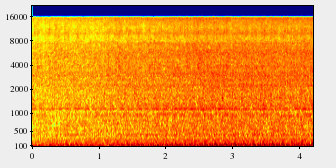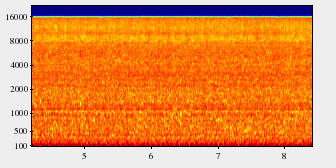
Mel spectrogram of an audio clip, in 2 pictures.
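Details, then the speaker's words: Small block Chevy V8 with Edelbrock carb, before adjusting idle mixture by ear: settles into a steady, even, smooth idle, deep rumble lifting slightly and holding. "Now, like I said, if you hear the engine, it's already idling smooth."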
